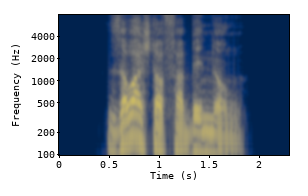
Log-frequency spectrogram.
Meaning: oxygen compound
- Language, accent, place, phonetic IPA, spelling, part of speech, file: German, Germany, Berlin, [ˈzaʊ̯ɐʃtɔffɛɐ̯ˌbɪndʊŋ], Sauerstoffverbindung, noun, De-Sauerstoffverbindung.ogg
